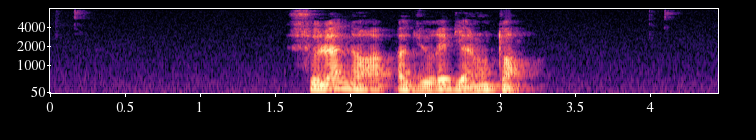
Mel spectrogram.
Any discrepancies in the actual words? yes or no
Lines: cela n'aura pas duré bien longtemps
no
